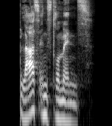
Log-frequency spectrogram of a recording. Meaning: genitive singular of Blasinstrument
- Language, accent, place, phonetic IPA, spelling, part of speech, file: German, Germany, Berlin, [ˈblaːsʔɪnstʁuˌmɛnt͡s], Blasinstruments, noun, De-Blasinstruments.ogg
